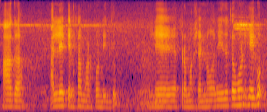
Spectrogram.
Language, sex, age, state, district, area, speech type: Kannada, female, 60+, Karnataka, Chamarajanagar, urban, spontaneous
